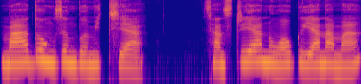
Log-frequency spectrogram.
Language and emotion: Bodo, neutral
